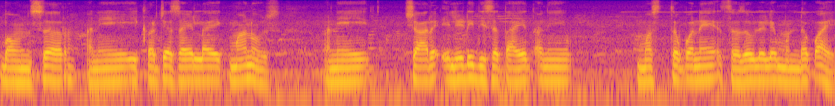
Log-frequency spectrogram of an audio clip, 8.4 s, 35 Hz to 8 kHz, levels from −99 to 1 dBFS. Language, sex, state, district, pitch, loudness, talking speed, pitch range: Marathi, male, Maharashtra, Nagpur, 125 Hz, -14 LUFS, 115 wpm, 120-130 Hz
